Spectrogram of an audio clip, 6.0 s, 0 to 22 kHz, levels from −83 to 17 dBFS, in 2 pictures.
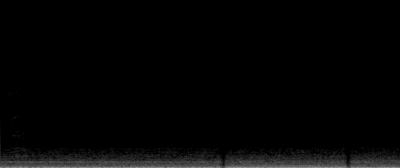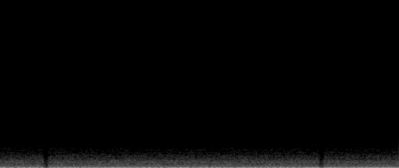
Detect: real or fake fake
